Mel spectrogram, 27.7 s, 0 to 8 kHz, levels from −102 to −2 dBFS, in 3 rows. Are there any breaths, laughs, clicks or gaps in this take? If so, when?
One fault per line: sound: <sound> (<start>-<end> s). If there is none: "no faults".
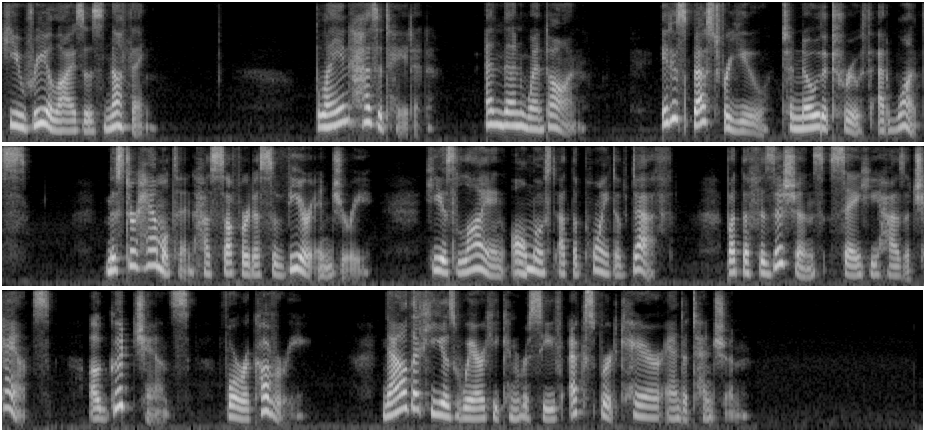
no faults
